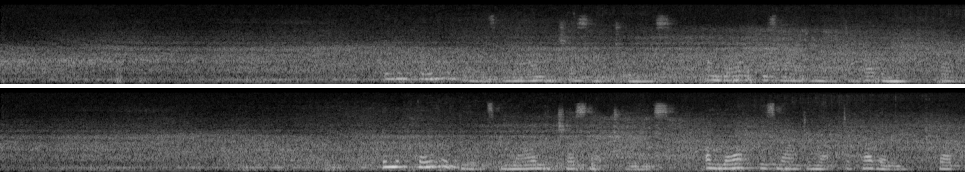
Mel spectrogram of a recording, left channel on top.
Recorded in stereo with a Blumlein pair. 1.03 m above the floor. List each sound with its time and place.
3.8 s a woman speaking: 50° right, 5 m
